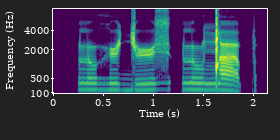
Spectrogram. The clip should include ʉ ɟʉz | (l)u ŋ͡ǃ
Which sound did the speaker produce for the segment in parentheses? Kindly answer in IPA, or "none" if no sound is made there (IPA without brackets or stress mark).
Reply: l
